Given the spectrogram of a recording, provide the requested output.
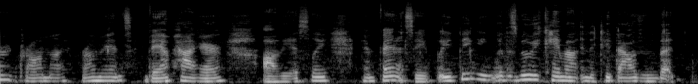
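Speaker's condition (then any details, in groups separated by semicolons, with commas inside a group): No condition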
